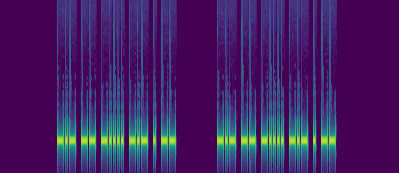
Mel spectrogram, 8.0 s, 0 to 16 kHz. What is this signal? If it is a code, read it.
Morse code, heard as a keyed tone, about 31 wpm, 700 Hz. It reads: KM6KEM KM6KEM
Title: USA Call Signs - 6 Characters - Repeated 2x - 30wpm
